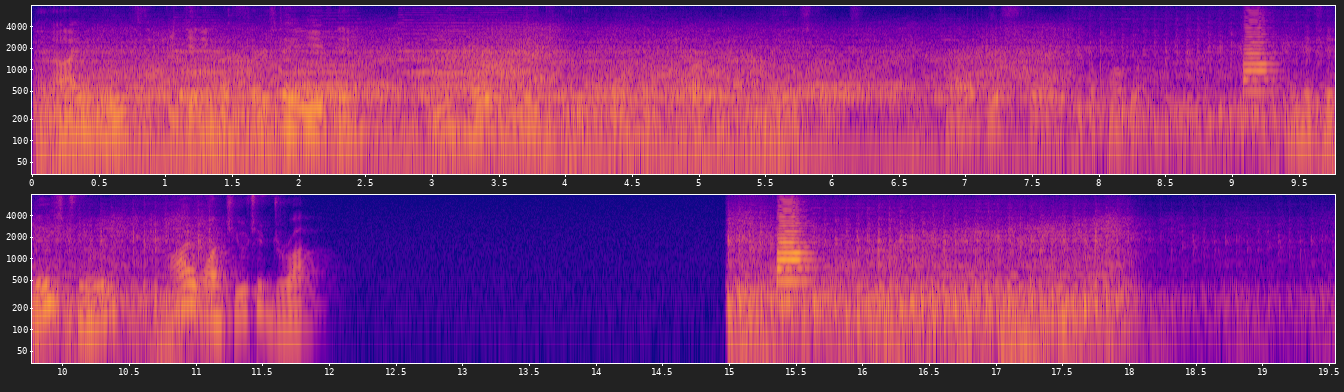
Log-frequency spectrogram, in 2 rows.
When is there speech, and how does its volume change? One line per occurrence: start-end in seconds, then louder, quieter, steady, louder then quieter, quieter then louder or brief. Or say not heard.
0.0-8.5 quieter
9.3-11.8 brief.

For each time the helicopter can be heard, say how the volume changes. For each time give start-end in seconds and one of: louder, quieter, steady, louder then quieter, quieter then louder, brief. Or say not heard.
0.0-11.2 quieter
14.9-19.5 quieter.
